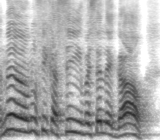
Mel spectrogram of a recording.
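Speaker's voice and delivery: high, loud, forced smiling, reassuring voice.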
